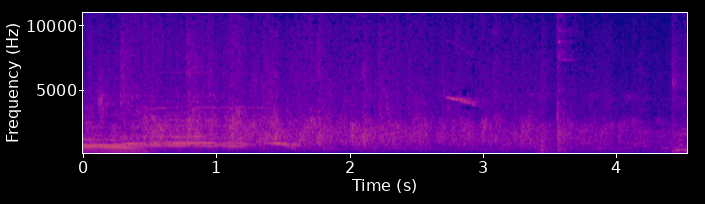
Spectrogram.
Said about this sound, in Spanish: Porque ya viene alguien que quiere contar una historia. Entonces, vamos a recibirla con un fuerte aplauso.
